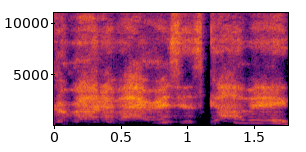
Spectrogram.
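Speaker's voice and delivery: breathy, creepy, scary heavy-breathing whisper. Retelling a prank call, imitating a heavy-breathing prank call. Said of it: "plus heavy breathing plus coronavirus".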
